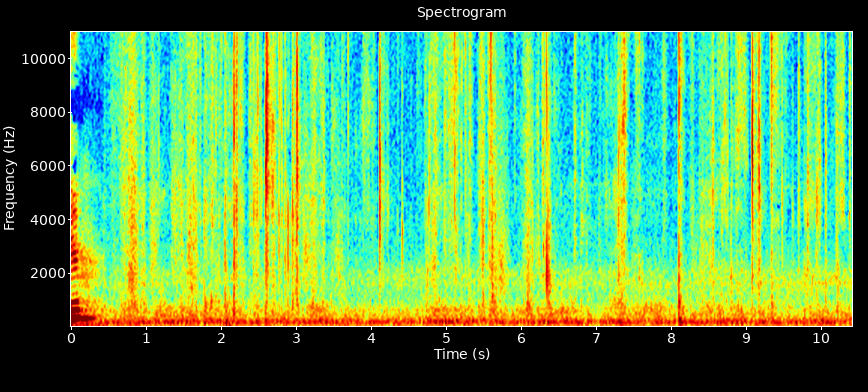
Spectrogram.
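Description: Photocards being slid into the clear plastic sleeve pockets of a binder page: scattered soft crinkles and light clicks of card and plastic, every second or so.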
